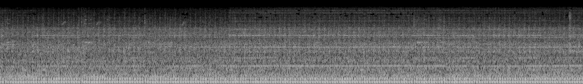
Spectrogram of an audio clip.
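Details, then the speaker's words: 1953 Farmall Cub that kept dying seconds after starting; carburetor was cleaned of small obstructions and refitted badly warped with two gaskets, not filed. Now idles with a steady, even low putter of about four beats a second, no stumbling: normal idle. "sounds good even with a warped carburetor two gaskets running great so i don't plan to file that down"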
